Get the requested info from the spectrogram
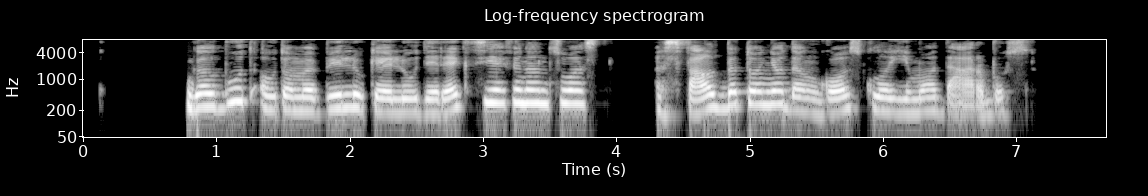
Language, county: Lithuanian, Klaipėda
